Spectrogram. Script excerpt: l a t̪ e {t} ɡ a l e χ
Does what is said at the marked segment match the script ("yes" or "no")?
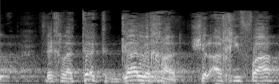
yes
